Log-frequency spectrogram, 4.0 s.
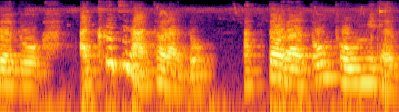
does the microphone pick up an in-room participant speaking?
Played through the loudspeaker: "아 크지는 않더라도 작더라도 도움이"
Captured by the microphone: No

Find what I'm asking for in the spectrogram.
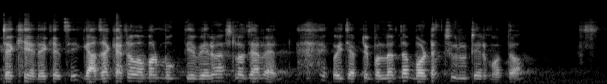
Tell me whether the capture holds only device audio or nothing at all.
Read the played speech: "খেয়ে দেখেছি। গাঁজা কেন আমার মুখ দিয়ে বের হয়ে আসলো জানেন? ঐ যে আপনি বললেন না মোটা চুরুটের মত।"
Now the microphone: Yes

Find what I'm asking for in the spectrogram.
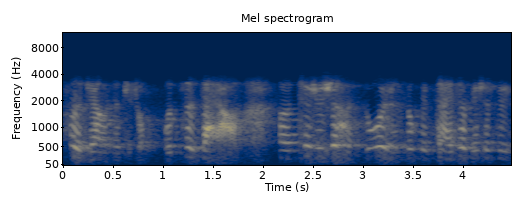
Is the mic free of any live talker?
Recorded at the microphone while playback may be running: Yes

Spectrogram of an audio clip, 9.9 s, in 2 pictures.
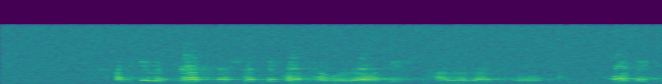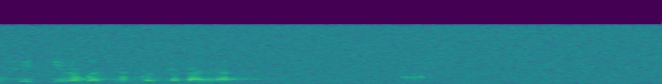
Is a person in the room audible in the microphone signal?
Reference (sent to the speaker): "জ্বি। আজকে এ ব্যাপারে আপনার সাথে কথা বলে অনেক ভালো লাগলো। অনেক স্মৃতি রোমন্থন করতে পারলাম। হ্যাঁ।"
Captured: No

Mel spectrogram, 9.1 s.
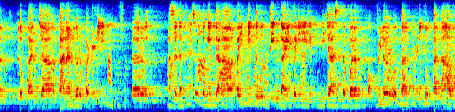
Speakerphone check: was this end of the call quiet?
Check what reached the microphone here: No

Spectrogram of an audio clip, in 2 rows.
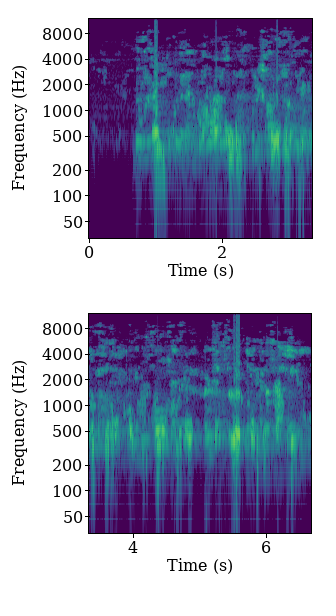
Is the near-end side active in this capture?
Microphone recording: No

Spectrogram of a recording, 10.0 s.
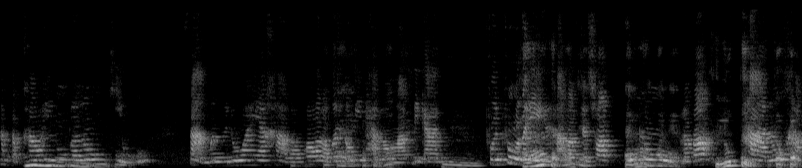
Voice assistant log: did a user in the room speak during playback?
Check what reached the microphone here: Yes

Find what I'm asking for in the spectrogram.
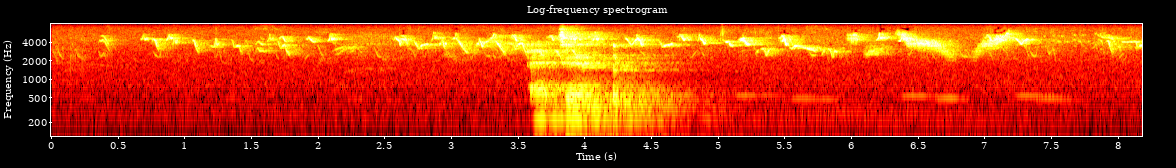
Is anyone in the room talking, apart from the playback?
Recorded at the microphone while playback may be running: Yes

